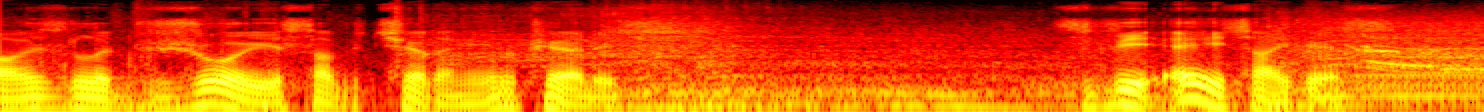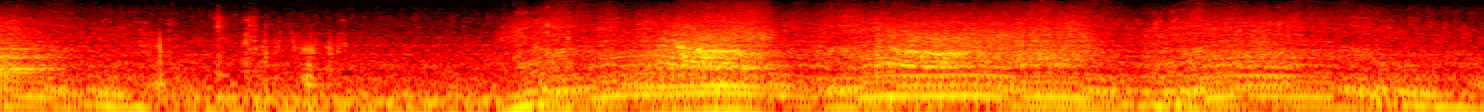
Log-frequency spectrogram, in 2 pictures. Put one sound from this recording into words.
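A car engine idles and revs up and down.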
